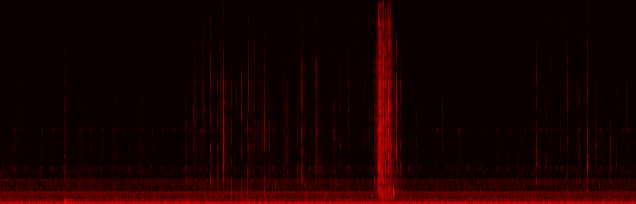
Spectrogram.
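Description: A steady low electrical hum with faint crackles, broken by one short loud noisy burst a little before six seconds in.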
